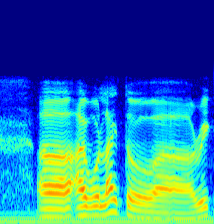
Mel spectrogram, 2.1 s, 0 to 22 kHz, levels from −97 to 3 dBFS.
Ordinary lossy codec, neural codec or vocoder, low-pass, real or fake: none; vocoder, 44.1 kHz, 128 mel bands every 256 samples, BigVGAN v2; 5.4 kHz; fake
